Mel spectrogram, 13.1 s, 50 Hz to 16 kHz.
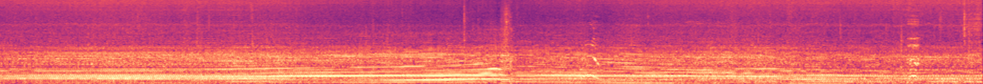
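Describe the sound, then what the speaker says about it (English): A tuned 2016 BMW M3 with a DCT gearbox and mid-pipe accelerates hard. Its rising engine note drops at a gear change and climbs again, loud and raspy from inside the car. "the noises of this car are kind of obnoxious, but I love it"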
